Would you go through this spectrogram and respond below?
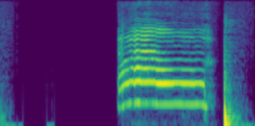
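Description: A cat in the game Minecraft gives a single clear, drawn-out meow in otherwise quiet surroundings, followed a moment later by a short thump.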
